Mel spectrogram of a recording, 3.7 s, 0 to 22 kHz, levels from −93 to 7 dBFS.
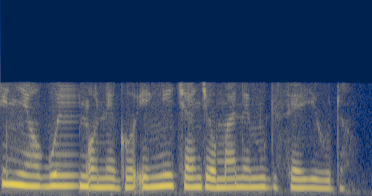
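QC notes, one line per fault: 0.62–0.81 s, call audio freeze: the sound stalls into a fading buzz for about 170 ms, then carries on exactly where it left off. Nothing is lost, but a gap is inserted, most likely because late packets let the jitter buffer run dry.
0.87–0.90 s, skip ahead: playback lurches forward, with only about 11 ms of fill at the seam. Roughly a tenth of a second of audio is dropped and the two sides are butted together, pulling back much of the delay the freeze had just added.
1.31–2.18 s, jitter buffer slow-down: the sound drags, with stretched sounds but unchanged pitch, running at about 92% speed. The receiver repeated individual pitch periods, adding 76 ms in total, to rebuild its reserve in the jitter buffer.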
